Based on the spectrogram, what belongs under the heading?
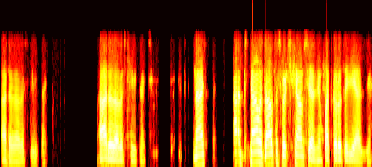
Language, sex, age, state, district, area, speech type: Kashmiri, male, 18-30, Jammu and Kashmir, Budgam, rural, conversation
